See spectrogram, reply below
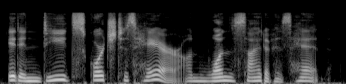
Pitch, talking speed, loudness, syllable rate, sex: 165 Hz, 190 wpm, -20 LUFS, 4.4 syllables/s, female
